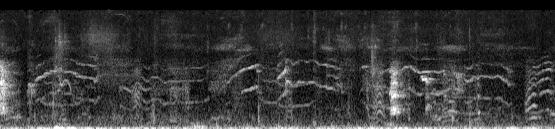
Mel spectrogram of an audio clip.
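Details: Lexa's puppies at one day old cry in short wavering squeaks and whimpers, some sliding upward, others dropping, spaced irregularly with faint low rustling beneath.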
